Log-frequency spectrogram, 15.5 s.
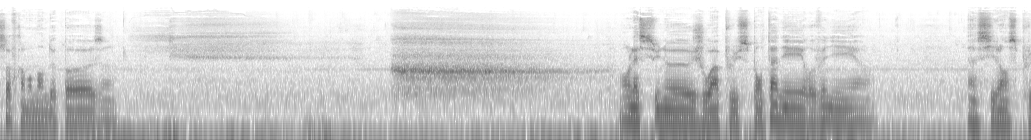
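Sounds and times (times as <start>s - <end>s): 
speech: 0.0s - 1.9s, 9.3s - 13.2s, 14.5s - 15.4s
deep slow breaths: 2.0s - 9.3s.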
